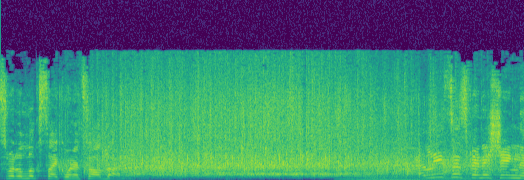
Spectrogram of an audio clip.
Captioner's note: audience cheering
